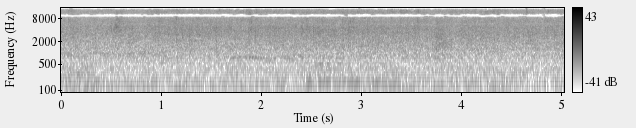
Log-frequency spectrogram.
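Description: Steady rain falling on wet paved ground and puddles, an even, unbroken hiss.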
